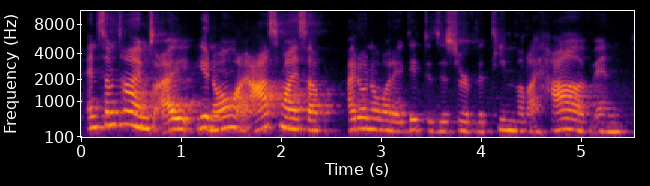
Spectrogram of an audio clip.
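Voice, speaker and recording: A woman in her thirties with a Filipino accent, telling her founder story in an animated, upbeat way with frequent ums and laughs, on a video call. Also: fairly high pitch, moderate pace, echoey room. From Philippines. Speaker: guest, company founder. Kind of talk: casual interview chat. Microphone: webinar video call.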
